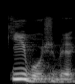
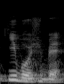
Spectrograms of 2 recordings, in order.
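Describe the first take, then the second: No difference in how they are said.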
